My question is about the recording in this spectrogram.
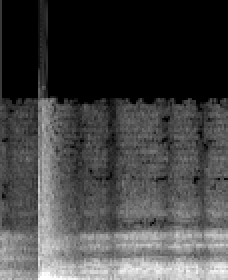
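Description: Several voices singing sustained close harmony in a live pop-rock song, with a loud drum hit about a third of a second in as the band comes in under the singing.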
